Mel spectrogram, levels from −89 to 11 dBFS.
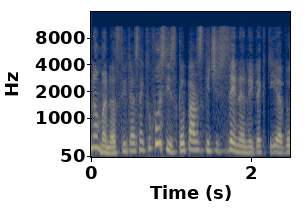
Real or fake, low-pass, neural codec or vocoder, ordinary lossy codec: fake; 10.8 kHz; codec, 16 kHz in and 24 kHz out, 0.4 kbps, LongCat-Audio-Codec, four codebook decoder; AAC, 48 kbps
